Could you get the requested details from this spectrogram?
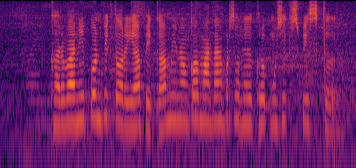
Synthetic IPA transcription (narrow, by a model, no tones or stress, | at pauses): ɡ̥a̤rwanipʊnfik̚t̪oɾiab̥ekaminɔŋkɔmant̪anpɛrsonɛlɡɾʊp̚musɪkspiskəl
